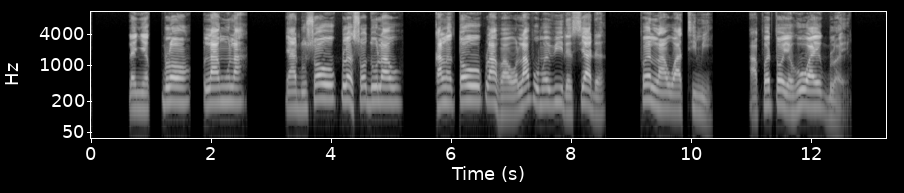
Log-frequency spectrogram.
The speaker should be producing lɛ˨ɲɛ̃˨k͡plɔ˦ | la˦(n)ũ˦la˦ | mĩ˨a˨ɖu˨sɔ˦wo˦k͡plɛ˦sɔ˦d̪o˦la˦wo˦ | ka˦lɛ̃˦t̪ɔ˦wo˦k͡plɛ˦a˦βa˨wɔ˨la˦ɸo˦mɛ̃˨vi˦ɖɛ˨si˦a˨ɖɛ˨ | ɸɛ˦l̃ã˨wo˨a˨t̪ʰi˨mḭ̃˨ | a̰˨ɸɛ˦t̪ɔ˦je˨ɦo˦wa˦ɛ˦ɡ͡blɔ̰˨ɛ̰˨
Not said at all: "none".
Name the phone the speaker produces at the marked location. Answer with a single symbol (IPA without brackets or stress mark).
ŋ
